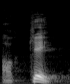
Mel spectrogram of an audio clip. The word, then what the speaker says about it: arché: A-C-H-E, prononcé arché.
